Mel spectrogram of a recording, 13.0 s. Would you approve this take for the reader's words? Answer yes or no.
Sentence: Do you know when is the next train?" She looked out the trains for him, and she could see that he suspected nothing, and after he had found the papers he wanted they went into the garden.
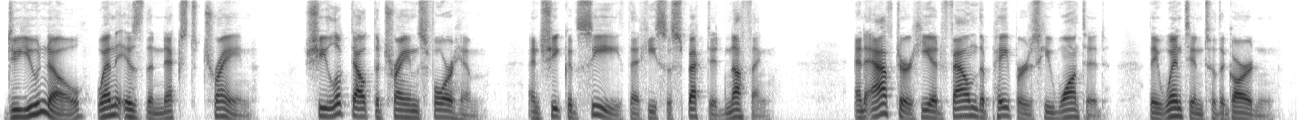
yes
